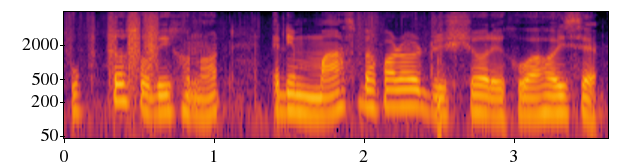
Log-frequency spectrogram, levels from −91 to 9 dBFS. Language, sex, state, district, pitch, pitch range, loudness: Assamese, male, Assam, Kamrup Metropolitan, 130 Hz, 120-145 Hz, -15 LUFS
